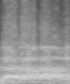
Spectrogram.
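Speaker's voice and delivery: a short burst of real laughter; amused laugh. Real, not acted. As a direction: laugh it off, caught out. Laughs at his own secret.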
